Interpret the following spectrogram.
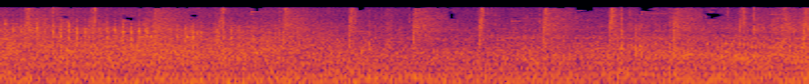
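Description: Steady road noise of passing traffic: a continuous low rumble with a hiss over it.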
